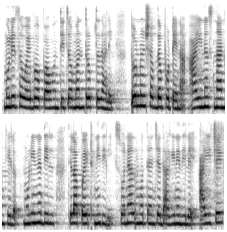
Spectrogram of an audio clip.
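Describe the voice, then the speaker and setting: Lady reading a religious folk story, steady, kinda flat, muffled lo-fi sound. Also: a little high, normal speed. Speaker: storyteller, channel host. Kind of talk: reading a devotional folk tale.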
